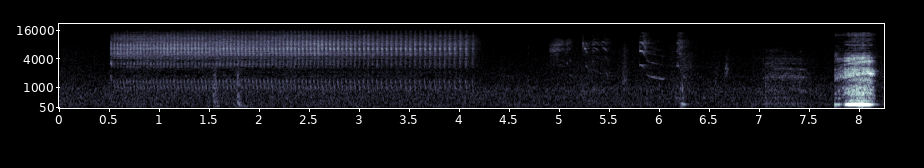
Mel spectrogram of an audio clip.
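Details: American red squirrel at a bird hide in eastern Canada, among squirrels interacting there; a dense, buzzy rattle of rapid pulses lasts about four seconds, then faint scratches and a sharp loud knock near the end.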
